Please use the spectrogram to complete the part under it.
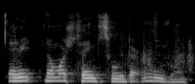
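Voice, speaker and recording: A Scottish man presents at a conference over a video call, his voice mellow and soft-edged. He talks with frequent filler sounds and restarts, and his level rises and drops through each phrase. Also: fairly high pitch, rapid-fire, a little hiss or hum. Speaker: conference speaker from a quantum computing company.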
